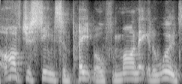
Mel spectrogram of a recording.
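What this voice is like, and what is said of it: Exaggerated put-on Gravesend accent. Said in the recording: “I love how you put on an accent even though you're from Gravesend ... you don't have to put on an accent. That's your accent.”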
